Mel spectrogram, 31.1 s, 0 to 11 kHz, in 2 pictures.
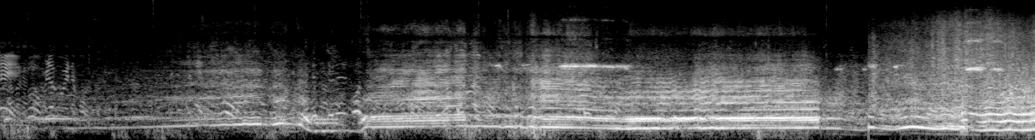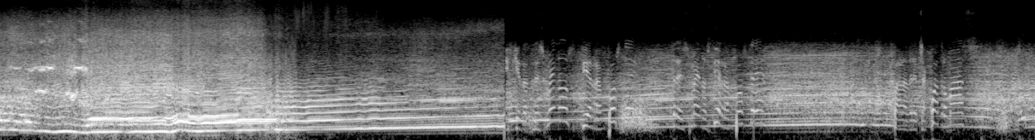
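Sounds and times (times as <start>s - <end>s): tyres skidding on road: 0.0s - 23.1s
car engine revving hard: 0.7s - 31.0s.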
